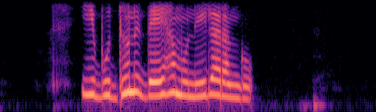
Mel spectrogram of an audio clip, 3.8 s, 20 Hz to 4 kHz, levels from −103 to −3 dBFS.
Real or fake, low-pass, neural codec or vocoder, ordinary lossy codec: real; 3.6 kHz; none; Opus, 64 kbps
